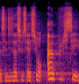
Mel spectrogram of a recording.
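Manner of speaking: ordinary talk, nothing marked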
